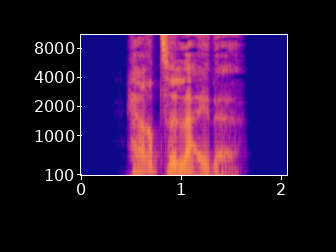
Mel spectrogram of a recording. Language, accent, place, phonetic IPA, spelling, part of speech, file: German, Germany, Berlin, [ˈhɛʁt͡səˌlaɪ̯də], Herzeleide, noun, De-Herzeleide.ogg
- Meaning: dative singular of Herzeleid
